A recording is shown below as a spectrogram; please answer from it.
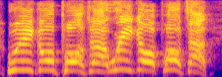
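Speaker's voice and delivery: high, loud chanting cheer; twins yelling. Acted. Weasley twins yelling their cheer for Harry. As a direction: cheer it across the hall. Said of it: "the Weasley twins yelled".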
